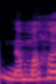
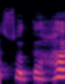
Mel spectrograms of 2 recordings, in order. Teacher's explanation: विसर्ग का उच्चारण हम ह की तरह समान करते हैं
